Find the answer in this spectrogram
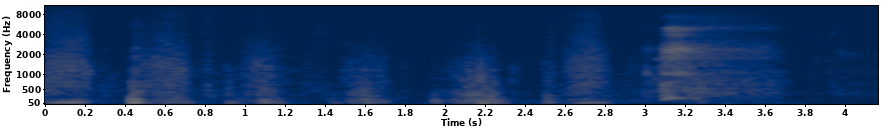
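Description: A small hand-held hair-removal brush scrubbed hard across a quilted saddle pad in short rasping strokes, about two a second, pulling loose horse hair out of the fabric.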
